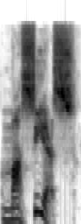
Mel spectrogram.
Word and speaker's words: Macias: It's pronounced Macias. It's Spanish.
